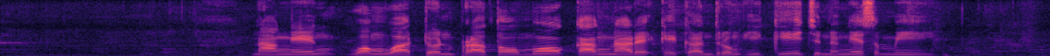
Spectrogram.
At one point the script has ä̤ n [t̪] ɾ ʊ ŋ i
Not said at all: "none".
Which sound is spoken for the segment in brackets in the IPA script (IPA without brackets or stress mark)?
d̪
